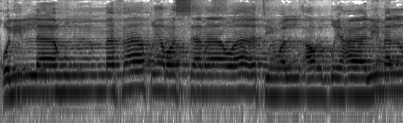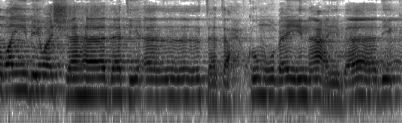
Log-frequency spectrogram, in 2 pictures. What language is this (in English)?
Arabic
